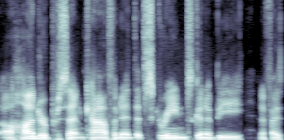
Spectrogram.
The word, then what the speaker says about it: Skrine: I'm not 100% confident that Screen's going to be. If I said the other Skrine, I apologize. I'm still getting used to that one. It reads as Skrine, but it's pronounced as Screen.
